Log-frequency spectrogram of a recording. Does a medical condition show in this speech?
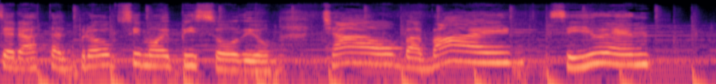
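No.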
